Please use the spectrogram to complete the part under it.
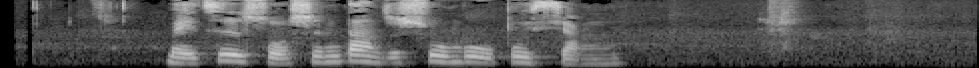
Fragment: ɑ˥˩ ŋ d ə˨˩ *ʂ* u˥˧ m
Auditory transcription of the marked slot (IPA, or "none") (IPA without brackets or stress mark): ʂ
